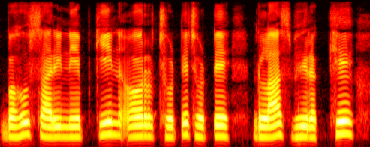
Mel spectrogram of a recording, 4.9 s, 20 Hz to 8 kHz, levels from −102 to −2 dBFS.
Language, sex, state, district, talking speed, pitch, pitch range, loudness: Hindi, male, Uttar Pradesh, Lucknow, 110 wpm, 165 Hz, 160-185 Hz, -16 LUFS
